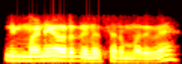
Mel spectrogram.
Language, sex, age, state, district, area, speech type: Kannada, male, 30-45, Karnataka, Chamarajanagar, rural, conversation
